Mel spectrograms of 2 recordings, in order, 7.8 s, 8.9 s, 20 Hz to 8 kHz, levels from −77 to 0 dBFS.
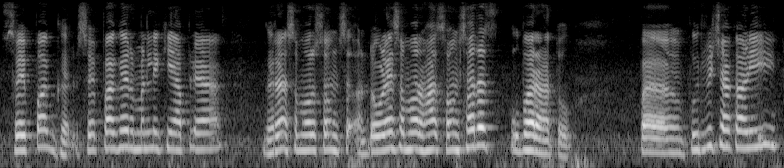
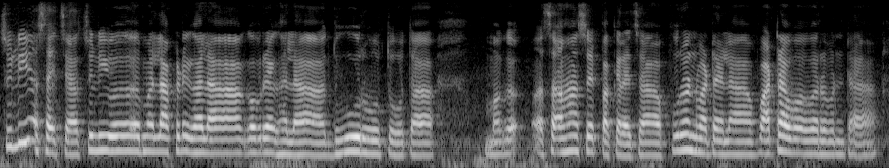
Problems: constant background noise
